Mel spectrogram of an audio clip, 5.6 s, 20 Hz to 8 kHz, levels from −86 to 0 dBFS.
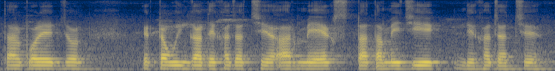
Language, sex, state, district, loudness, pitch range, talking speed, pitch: Bengali, male, Tripura, Unakoti, -18 LUFS, 130-140 Hz, 120 wpm, 135 Hz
